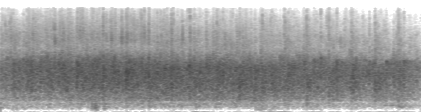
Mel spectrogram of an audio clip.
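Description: A church audience applauding a speaker steadily for several seconds, a dense, even wash of many hands clapping at once, sustained without a break, with no talking over it.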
